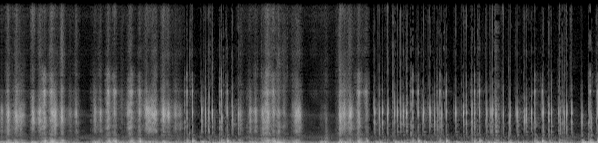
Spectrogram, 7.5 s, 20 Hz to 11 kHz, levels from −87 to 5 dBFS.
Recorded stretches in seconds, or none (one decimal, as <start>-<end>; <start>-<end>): 2.3-3.0; 4.6-7.5

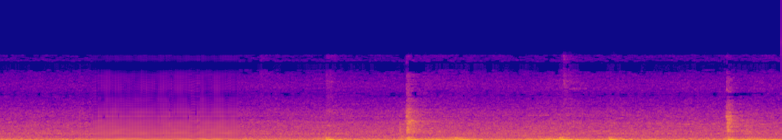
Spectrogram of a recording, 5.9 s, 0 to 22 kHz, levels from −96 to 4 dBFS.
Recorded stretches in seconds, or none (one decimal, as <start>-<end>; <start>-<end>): 0.0-0.7; 1.8-5.9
